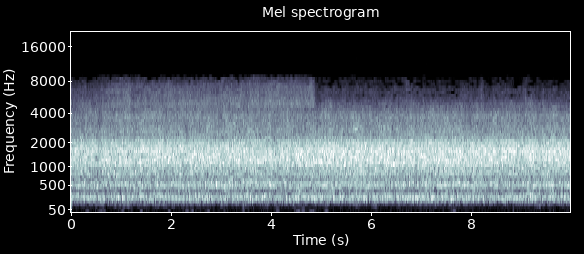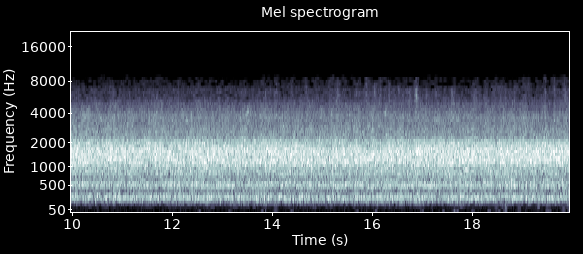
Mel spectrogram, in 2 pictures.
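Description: A dense, constant din of many farmed ducks quacking together in an intensive farm shed, loud and unbroken for the whole stretch, with no talking.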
